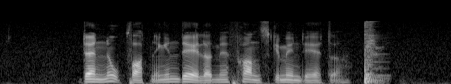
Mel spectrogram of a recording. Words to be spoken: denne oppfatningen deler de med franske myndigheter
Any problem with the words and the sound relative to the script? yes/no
yes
